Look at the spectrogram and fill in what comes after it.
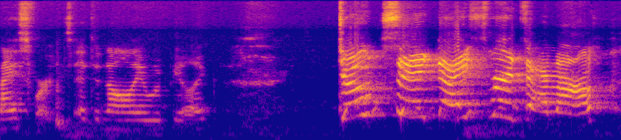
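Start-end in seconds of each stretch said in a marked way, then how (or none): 2.5-4.3 put-on very high-pitched, shrill, scolding shrieking scream. Recalling a friend's reaction during Fortnite, speaker does a screaming Denali impression. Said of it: "Why are you screaming?".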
